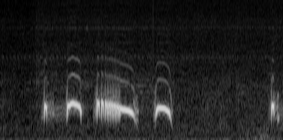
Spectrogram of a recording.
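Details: Spotted dove giving a provoking Hạp Bổi-style coo. Two short hooting notes lead into a long, sliding, falling coo, and one more short note follows. Another call starts faintly at the end. The background is quiet.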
